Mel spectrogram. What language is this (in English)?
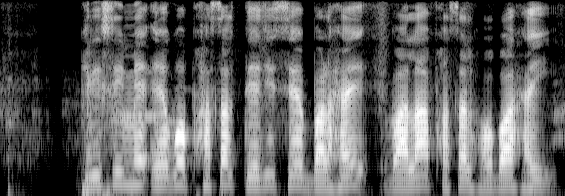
Magahi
